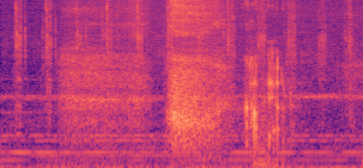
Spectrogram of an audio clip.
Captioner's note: eerie music; sighs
